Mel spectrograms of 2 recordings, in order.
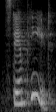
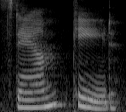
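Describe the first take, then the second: First: "Stampede" in one go, higher-pitched; brisk blended word. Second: "Stampede" slow, split into stam and peed; syllable by syllable. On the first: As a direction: say "Stampede" quickly and high, syllables joined. Blended word after slow take. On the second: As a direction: stretch "Stampede" with a pause in the middle. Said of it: "Ready to check?". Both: Shown as a demonstration.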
